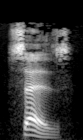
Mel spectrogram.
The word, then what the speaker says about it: says: y s I don't actually say it like say I say says says as if it's an s e z or Z z z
